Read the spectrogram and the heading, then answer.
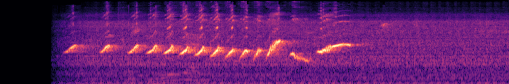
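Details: White-rumped shama singing profusely: a quick run of about ten short clear whistled notes rising in pitch, then a swooping upward whistle and a final trilled phrase, over a steady low hum.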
